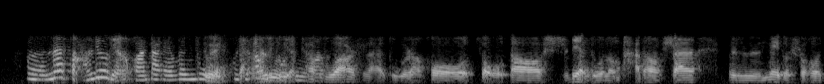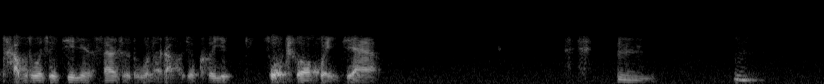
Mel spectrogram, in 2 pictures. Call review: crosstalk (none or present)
present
